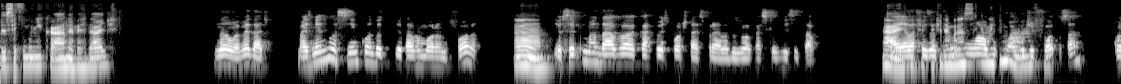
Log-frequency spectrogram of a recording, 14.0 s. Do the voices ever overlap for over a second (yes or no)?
yes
